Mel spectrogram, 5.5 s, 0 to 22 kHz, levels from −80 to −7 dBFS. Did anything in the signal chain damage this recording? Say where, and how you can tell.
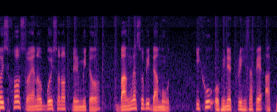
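Yes: the codec likely stopped transmitting, so 3.81–3.91 s has comfort noise in place of the background, steady and featureless, about 2 dB quieter.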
